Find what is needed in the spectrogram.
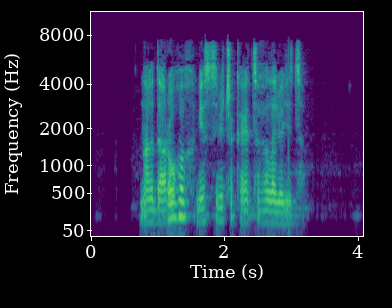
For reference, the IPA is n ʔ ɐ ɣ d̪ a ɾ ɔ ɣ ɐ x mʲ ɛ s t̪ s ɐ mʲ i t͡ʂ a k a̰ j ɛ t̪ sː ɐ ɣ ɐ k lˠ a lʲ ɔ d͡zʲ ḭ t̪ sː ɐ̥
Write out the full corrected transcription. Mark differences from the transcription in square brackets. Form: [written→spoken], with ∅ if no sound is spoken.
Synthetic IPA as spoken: n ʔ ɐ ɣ d̪ a ɾ ɔ ɣ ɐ x mʲ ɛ s t̪ s ɐ mʲ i t͡ʂ a k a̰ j ɛ t̪ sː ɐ ɣ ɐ [k→∅] lˠ a lʲ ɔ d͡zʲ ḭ t̪ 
